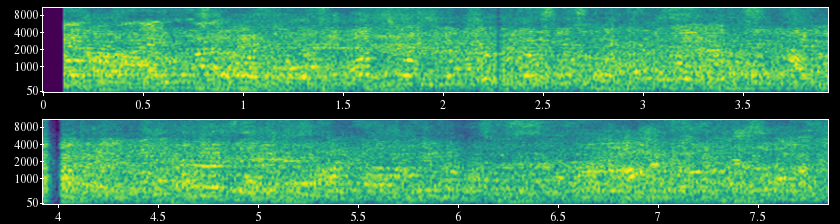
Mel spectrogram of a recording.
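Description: A crowd of children and teenagers chatter loudly in a large echoing hall.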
